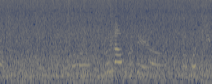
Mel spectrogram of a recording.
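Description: Steady rush of a small mountain stream flowing over rocks, with people's voices over it and a short loud voiced burst about halfway through.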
